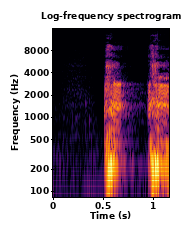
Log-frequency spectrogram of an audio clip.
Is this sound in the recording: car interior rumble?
no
